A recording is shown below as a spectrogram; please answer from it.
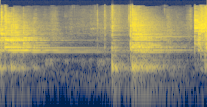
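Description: Three ringing metallic clanks, each a sharp hit followed by a clear ringing tone that fades away.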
